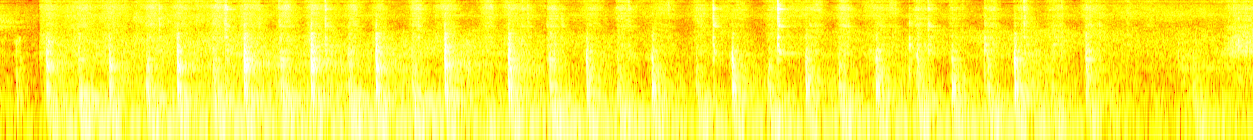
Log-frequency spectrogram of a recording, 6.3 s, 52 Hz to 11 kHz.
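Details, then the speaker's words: Removed stock driveshaft from a BMW 335i E90 drift car with a welded diff, held in a vise and twisted by hand: dull clicks about three per second with each twist, worn, loose universal joint. "but I was able to uh twist this drive shaft and you can really start to hear um the play in the U"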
